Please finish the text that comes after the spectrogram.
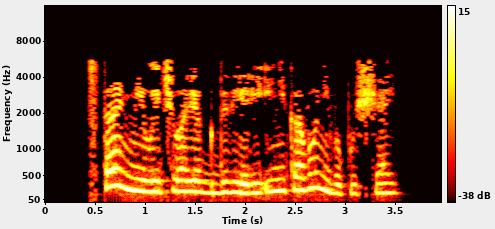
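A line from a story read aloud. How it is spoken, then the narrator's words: Tramp's honeyed voice. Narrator (Russian): Босяк медовым голосом сказал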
